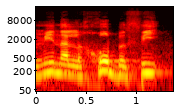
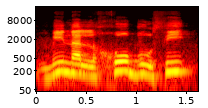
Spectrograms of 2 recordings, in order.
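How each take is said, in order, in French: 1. Aucune voyelle ne se prononce après le b. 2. Une voyelle u courte se prononce après le b. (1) "en mettant juste un soukoun sur le bas" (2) "mettre un dhamma au niveau du bas"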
